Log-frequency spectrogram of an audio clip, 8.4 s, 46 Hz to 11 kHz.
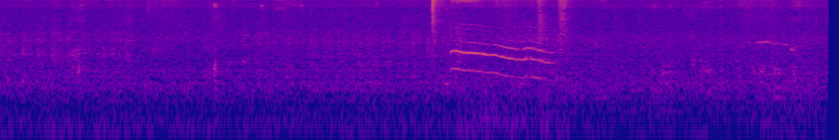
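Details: A 17-day-old German shepherd boxer mix puppy lets out one drawn-out, descending whine with bright overtones about halfway through, then a faint short squeak near the end, against a constant low background rumble.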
